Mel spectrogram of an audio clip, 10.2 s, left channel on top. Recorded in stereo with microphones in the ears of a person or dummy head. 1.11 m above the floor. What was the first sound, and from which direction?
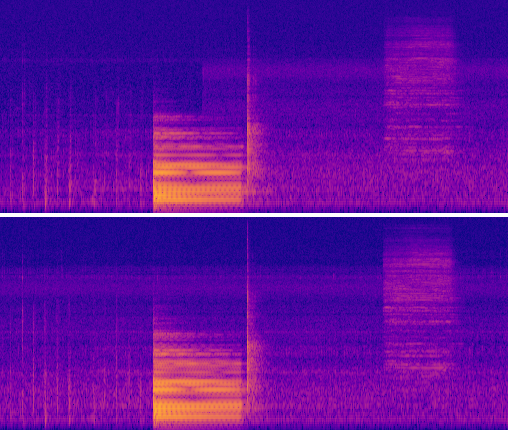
Footsteps, 15° right (ahead or behind).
